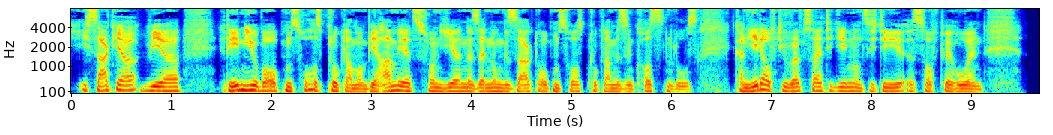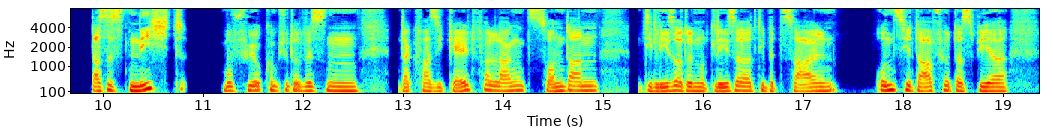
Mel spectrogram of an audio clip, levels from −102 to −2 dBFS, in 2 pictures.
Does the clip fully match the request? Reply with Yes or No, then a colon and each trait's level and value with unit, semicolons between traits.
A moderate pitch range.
Yes: average, 3.6 semitones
